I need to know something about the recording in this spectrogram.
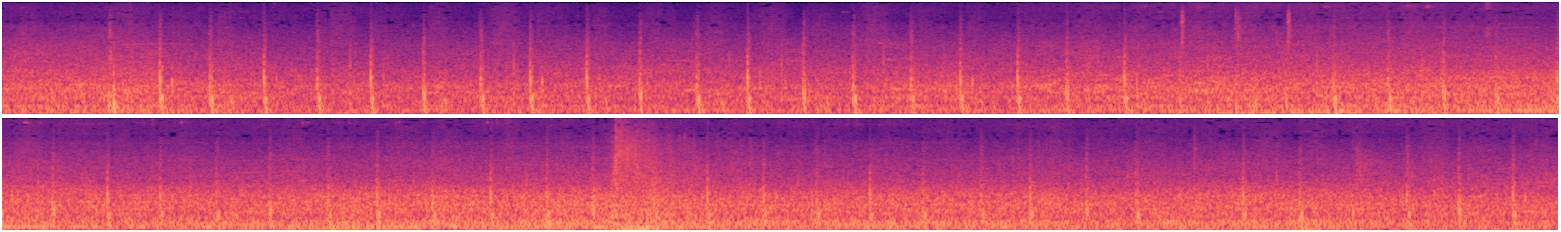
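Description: Quick footsteps slap on pavement as a man runs.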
